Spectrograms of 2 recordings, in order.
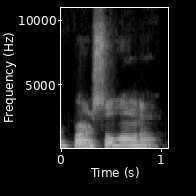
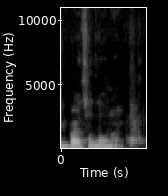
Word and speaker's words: Barcelona: talked about this before I have a friend who says balona and they pronounce th and as opposed to on the news you hear Barcelona you know but they say Barcelona I come from Barcelona and I love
